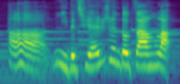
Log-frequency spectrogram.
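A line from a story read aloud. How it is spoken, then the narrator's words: Teasing. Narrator (Chinese): 艾丽卡取笑他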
